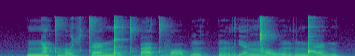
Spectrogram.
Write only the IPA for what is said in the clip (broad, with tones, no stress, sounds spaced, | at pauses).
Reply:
ɲ ã˦ t ð ɔ˨ ç t æ˦ ŋ͡ǃ u˨ t ɓ a˨ t v ɔ˦˨ ɓ ũ˨ t p ũ˦ r ɾʲ a˨ ŋ͡ǀ ɔ˨ w ũ˦ r ŋ͡ǃ æ˨ n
